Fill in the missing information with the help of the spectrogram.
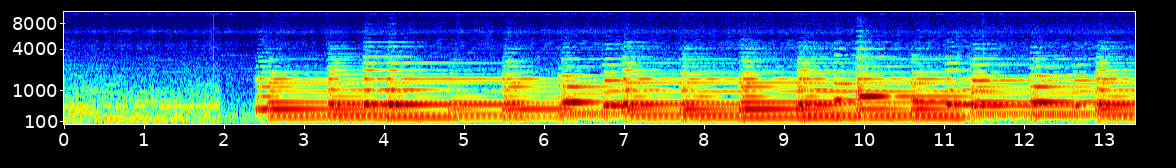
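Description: Piano music of slow, held chords, starting loudly about two seconds in.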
